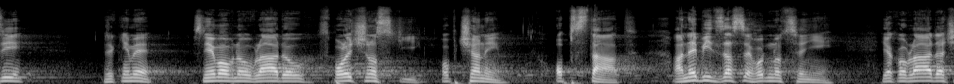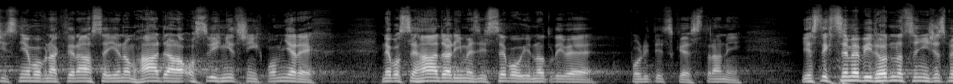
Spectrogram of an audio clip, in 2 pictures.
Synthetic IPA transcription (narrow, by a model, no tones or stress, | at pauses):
ɪ | rɛkɲɛmɛsɲɛmovno̞wvlaːdo̞wspo̞lɛt͡ʃno̞sciːʔo̞pt͡ʃanɪ̰ | ʔo̞pst̪a̰ːt̪ | ʔanɛbiːd̪zasɛɦo̞dno̞t͡sɛɲɪ̰ | jako̞vlaːdat͡ʃɪsɲɛmo̞vnakt̪ɛɾaːsɛjɛno̞mɦaːdalaʔo̞sviːɣvɲɪt̪r̥ɲiːxpo̞mɲɛɾɛx | nɛbo̞sɛɦaːdalɪmɛzɪsɛbo̞wjɛdno̞t̪lɪvɛː | po̞lɪt̪ɪt͡skɛːst̪ɾanɪ̰ | jɛst̪lɪxt͡sɛmɛbiːd̪ɦo̞dno̞t͡sɛɲɪʒɛsmɛ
